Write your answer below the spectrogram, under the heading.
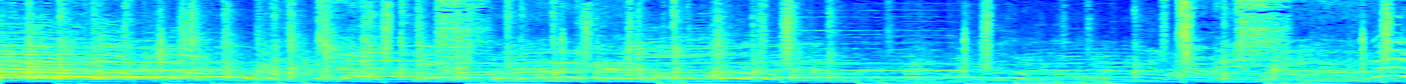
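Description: A crowd cheers loudly and steadily, with whoops and high shouted voices rising above a dense wall of applause-like noise that holds for about ten seconds.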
